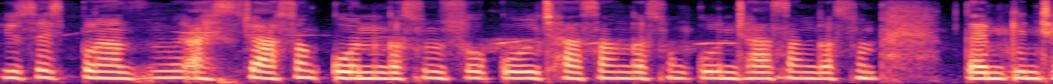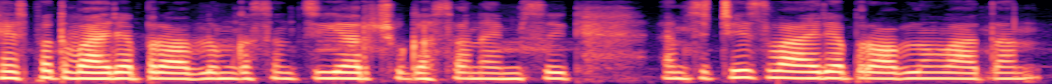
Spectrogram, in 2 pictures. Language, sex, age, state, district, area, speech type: Kashmiri, female, 18-30, Jammu and Kashmir, Anantnag, rural, spontaneous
